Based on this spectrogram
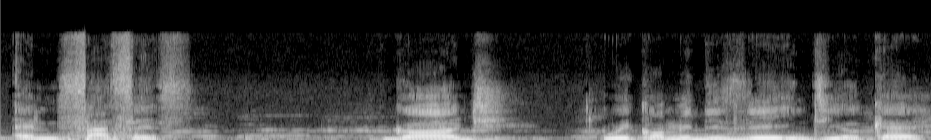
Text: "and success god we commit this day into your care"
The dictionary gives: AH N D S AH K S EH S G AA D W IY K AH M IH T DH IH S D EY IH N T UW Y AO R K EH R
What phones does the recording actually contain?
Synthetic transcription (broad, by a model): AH N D S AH S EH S G AA D W IY K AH M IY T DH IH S D EY IH N T UW Y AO K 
